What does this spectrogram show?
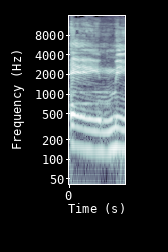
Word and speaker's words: AMI: Ladies and gentlemen, we welcome to The Grind, the one, the only, Amy, it's spelled A-M-I.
